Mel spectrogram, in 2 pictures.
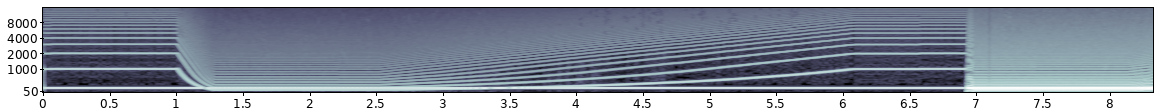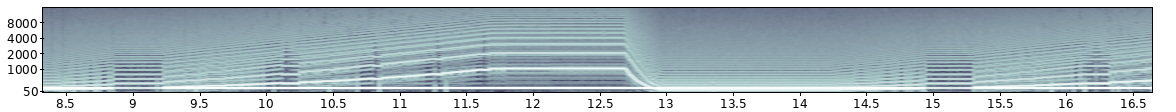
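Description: Two Buchla modular-synth oscillators: a steady low drone from the principal oscillator under the modulation oscillator sweeping upward in pitch. For the first half the sweep is unsynced and glides smoothly. About seven seconds in the sound gets louder and switches to hard sync, so the rising sweep jumps in steps where whole-number frequency ratios line up, heard like an ascending pentatonic scale. Near the end it drops back and climbs in steps again.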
